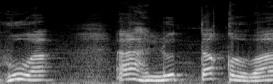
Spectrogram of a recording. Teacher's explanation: हुवा अहलुत तक़वा व अहलुल मग़फ़िरा, हुआ अक्सर लोग इसको पढ़ते हुआ, ये गलत है, ये है हुआ अहलुत तक़वा। क़ाफ को पुर भी पढ़ना है और क़ाफ के ऊपर कलकला भी हो रहा है क्योंकि क़ाफ हुरूफ़े कलकला में से है।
